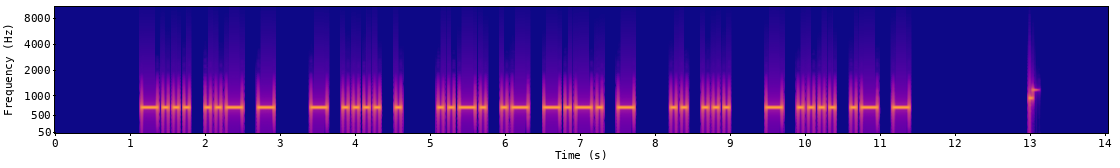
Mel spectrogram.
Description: Morse code, heard as a keyed tone, about 17 wpm, 700 Hz. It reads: BUT THE FACT IS THAT
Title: Sets of 5 Words Encore2 17wpm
